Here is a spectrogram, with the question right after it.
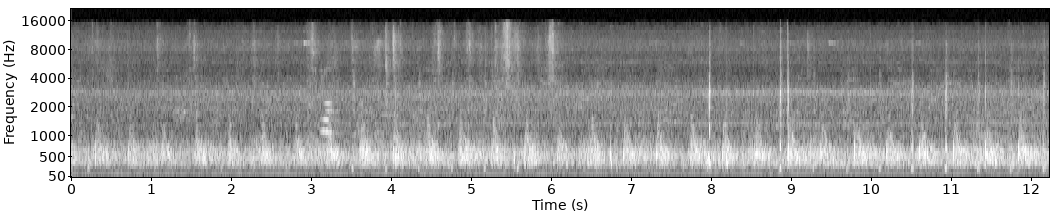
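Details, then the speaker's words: Rapid, regular whooshing fetal heartbeat at about 146 per minute over a steady hum, picked up on a home Doppler monitor by the pregnant mother during her morning check. "so I'm gonna check baby's heartbeat now that the girls are taken care of"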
